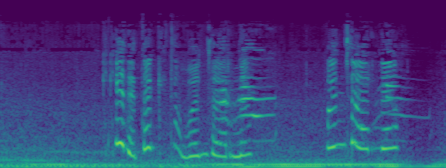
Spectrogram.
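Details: A domestic cat gives a series of short, wavering meows in two bursts, the first dipping and rising, the second steadier. A low steady hum runs underneath.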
